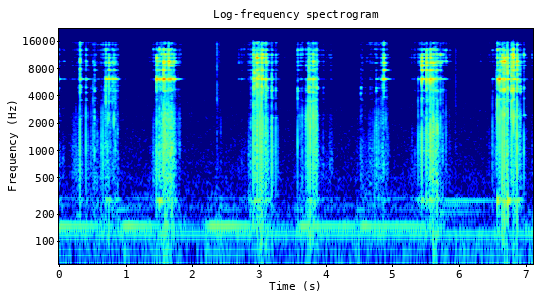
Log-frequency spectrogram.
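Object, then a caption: Small glazed ceramic jar with lid. A small hollow brown glazed ceramic jar with a cream and green lid is held and turned in the hand while fingernails tap it. The sound is quick bursts of bright, clicky clinks with almost no ring, separated by short pauses over a faint low hum.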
